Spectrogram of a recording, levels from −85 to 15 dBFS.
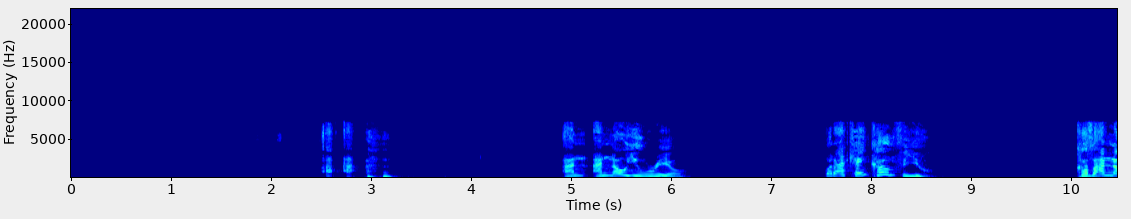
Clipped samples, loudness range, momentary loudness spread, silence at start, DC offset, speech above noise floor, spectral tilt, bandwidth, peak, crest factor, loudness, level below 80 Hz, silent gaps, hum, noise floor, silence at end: under 0.1%; 11 LU; 13 LU; 2.5 s; under 0.1%; 42 dB; -3 dB/octave; 8 kHz; -28 dBFS; 24 dB; -49 LUFS; -90 dBFS; none; 60 Hz at -90 dBFS; -89 dBFS; 0 s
